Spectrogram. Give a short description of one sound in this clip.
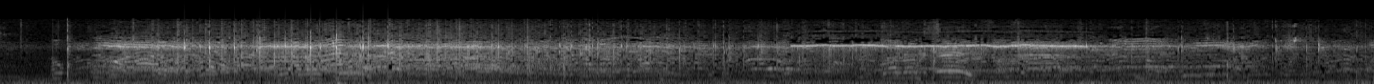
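A crowd cheers and shouts from a distance.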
